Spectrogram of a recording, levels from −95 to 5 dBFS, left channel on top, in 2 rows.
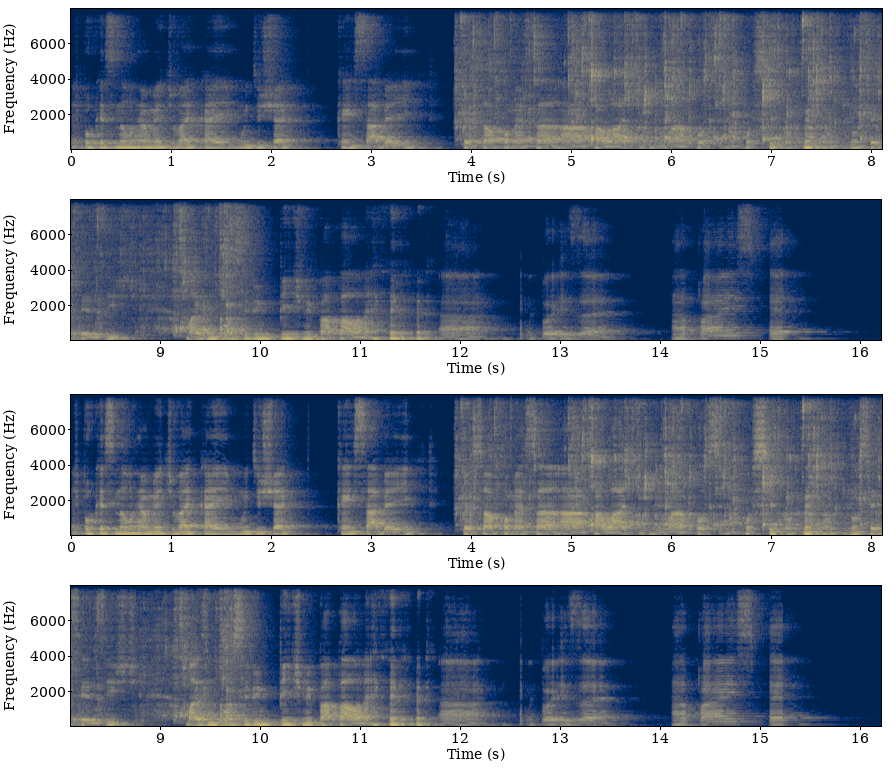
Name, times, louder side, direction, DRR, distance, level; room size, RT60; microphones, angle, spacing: voice 1, 0.0-2.3 2.7-3.5 3.9-11.7, right 3 dB, 85° right, 0.7 m, -27 dB
sound 1, 3.8-9.9, left 1 dB, 15° left, 2.5 m, -35 dB
voice 2, 11.8-12.3 12.8-13.5 14.1-15.2, right 2 dB, 25° right, 1.1 m, -36 dB
22.5 x 8.1 x 4.6 m
head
